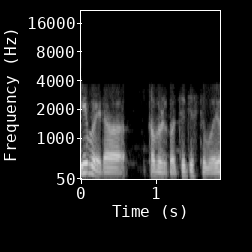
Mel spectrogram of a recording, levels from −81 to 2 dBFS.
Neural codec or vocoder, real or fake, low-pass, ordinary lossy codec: none; real; 3.6 kHz; none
